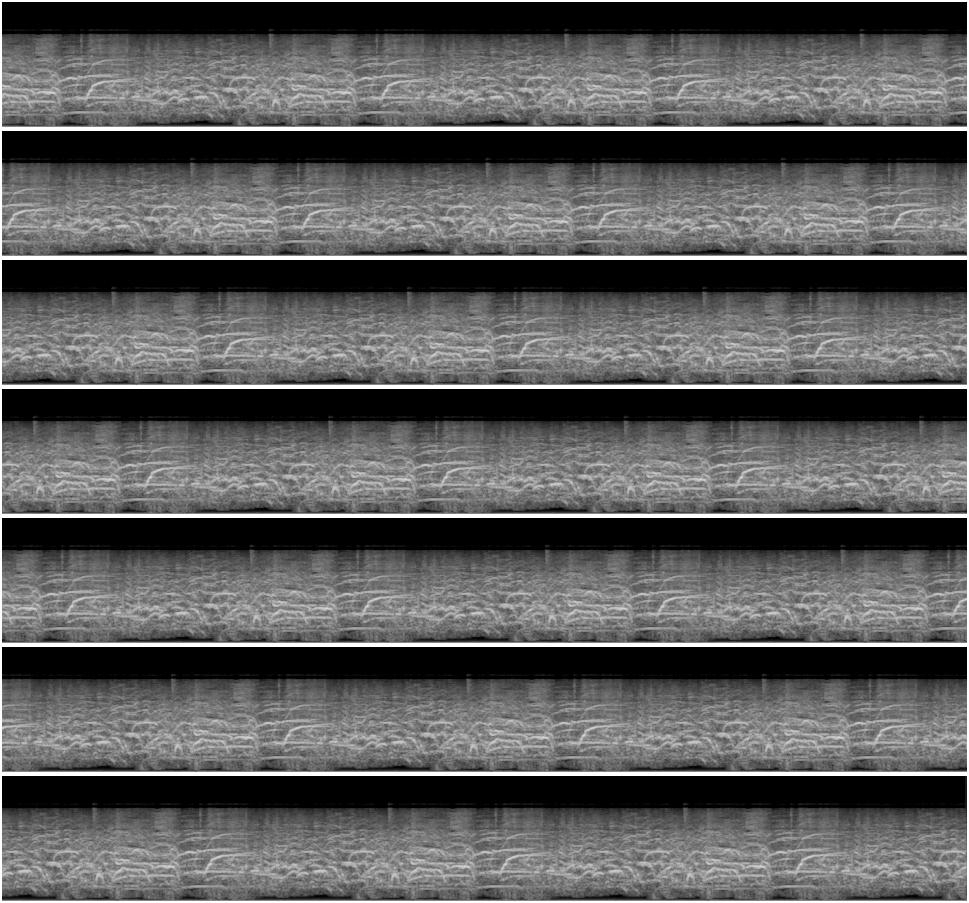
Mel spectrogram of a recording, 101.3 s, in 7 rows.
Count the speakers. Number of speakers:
zero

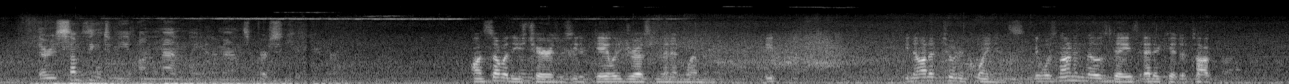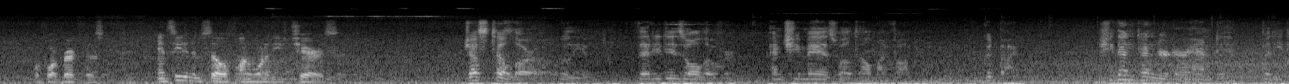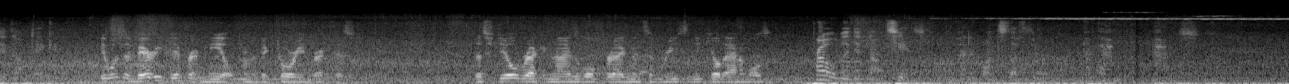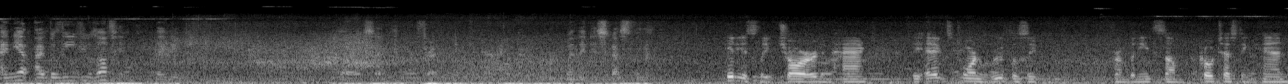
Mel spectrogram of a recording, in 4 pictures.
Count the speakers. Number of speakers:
two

